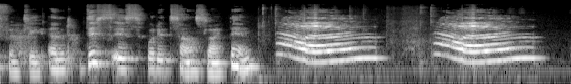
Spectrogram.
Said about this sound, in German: Aber in seiner Transportkiste auf dem Weg zum Tierarzt miaut er völlig anders, und zwar so.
